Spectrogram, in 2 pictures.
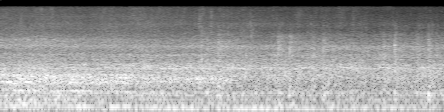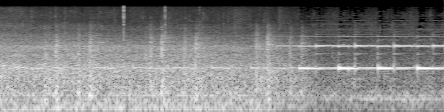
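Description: Train running noise on the tracks, slowly fading, under a faint repeating bell tone. About eleven seconds in, the running noise drops away and the bell becomes loud and clear, striking about three times every two seconds, like a railway level-crossing warning bell.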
